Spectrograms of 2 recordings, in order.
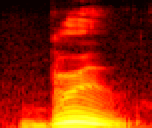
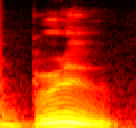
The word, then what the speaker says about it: brew: Brew to wake up pronunciation and it sounds like it sounds like crew Brew just change the C for a b so Brew okay now number five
